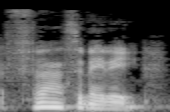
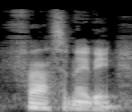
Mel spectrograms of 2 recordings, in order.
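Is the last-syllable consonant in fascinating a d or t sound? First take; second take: d sound; d sound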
